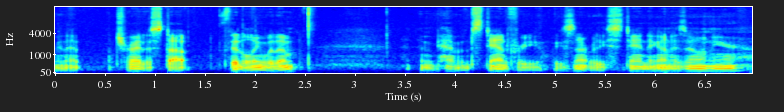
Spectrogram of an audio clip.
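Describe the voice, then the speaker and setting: This man's intonation is fairly even, and his pace is moderate. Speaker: toy collector, unboxing video host. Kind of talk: casual unboxing review. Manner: monotone.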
